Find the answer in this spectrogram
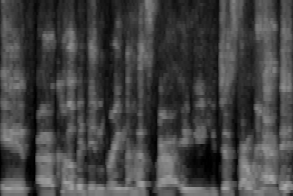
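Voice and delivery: ordinary delivery

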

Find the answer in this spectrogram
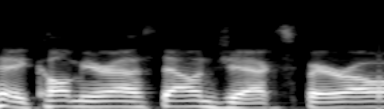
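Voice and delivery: ordinary delivery

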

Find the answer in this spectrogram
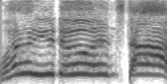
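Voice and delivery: very loud, very high, drawn-out scream. Retelling a fight up in a tree, the speaker reenacts screaming at him. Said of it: "I'm screaming".

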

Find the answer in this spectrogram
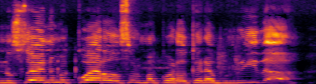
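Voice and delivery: clueless, empty-headed, dopey dimwit drawl. Quoting Brian answering questions about the movie: imitating Brian's idiot voice. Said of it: "esa voz de pelotudo".

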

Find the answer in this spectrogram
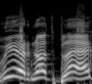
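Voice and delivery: Saudi prince voice, belted high and loud. Imagining how a Saudi prince would react, doing a Saudi prince impression. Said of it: "I love that in your impression".

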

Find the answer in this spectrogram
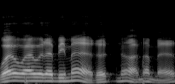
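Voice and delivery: quiet, soft mumble under the breath. Retelling what the man doing their makeup said, imitating a mumbly, quiet guy. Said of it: "he's all mumbly and quiet".

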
